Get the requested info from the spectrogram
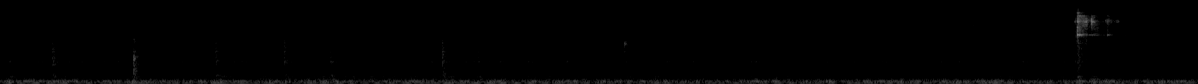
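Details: Quiet room with faint regular ticking clicks over a low hum and one short bright clatter near the end, with no animal calling.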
